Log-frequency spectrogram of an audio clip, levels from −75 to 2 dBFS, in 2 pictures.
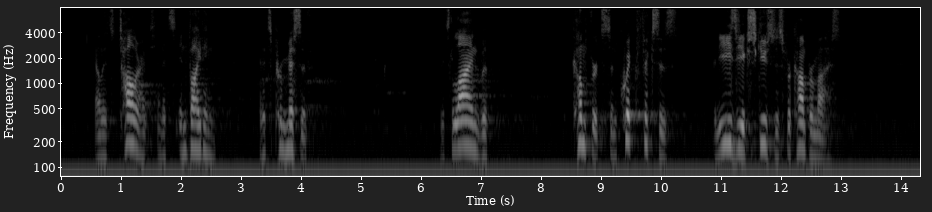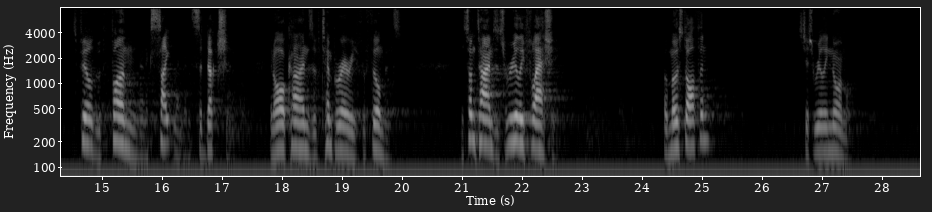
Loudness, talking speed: -37 LUFS, 100 wpm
